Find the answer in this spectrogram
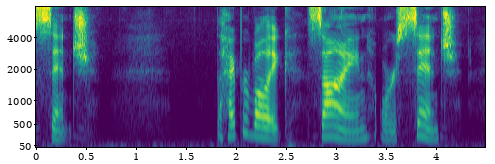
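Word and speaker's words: sinh: The first one is called the hyperbolic sign, si NH, and it's pronounced cinch.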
